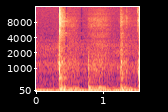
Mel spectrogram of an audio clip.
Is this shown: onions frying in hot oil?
no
